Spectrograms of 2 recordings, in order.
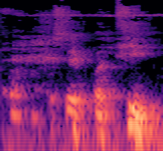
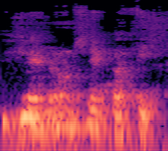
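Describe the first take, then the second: First: The t sound has an added puff of breath. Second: The t sound is plain, without breath. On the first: "One H they will add"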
